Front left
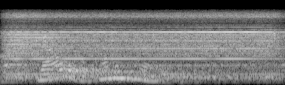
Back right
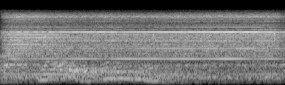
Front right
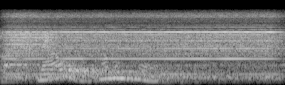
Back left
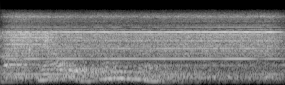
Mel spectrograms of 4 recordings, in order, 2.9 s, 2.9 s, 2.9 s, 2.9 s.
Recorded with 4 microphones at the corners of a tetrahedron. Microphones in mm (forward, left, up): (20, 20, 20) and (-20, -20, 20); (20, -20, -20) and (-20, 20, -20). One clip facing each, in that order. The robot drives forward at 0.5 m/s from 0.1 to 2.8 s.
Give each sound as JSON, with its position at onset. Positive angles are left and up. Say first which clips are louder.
{"t": 0.4, "sound": "a man speaking", "louder": "front left 3 dB, front right 1 dB", "azimuth_deg": 10, "distance_m": 3.0}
